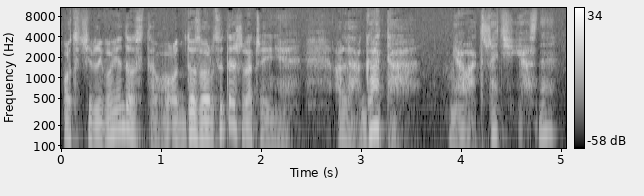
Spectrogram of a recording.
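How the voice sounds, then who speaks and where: An actor playing a cool, tough hotel detective in a Polish radio play, speaking tersely, with an unflappable, commanding manner. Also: male voice, on the low side, sing-song, normal speed, a little mellow, husky, heavily acted. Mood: businesslike, firm.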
